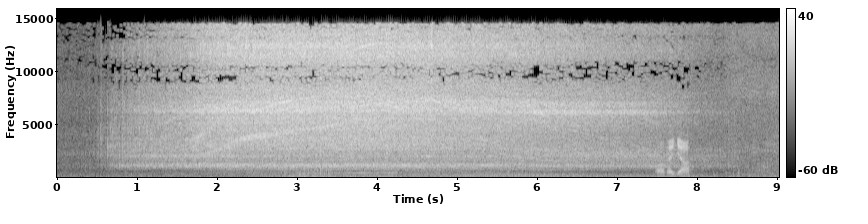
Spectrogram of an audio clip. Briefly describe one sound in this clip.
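An angle grinder whirs loudly at high speed, then winds down.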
